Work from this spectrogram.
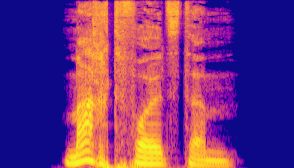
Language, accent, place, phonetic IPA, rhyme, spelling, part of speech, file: German, Germany, Berlin, [ˈmaxtfɔlstəm], -axtfɔlstəm, machtvollstem, adjective, De-machtvollstem.ogg
- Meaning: strong dative masculine/neuter singular superlative degree of machtvoll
